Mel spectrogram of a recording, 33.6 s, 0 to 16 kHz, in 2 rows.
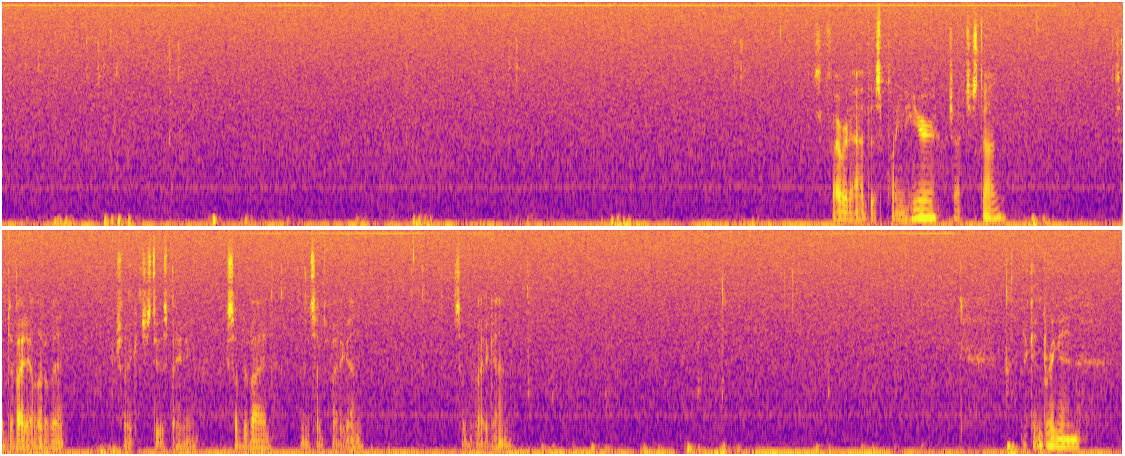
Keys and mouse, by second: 0.3 right click, 0.6 g, 1.2 click, 1.5 g, 1.7 y, 2.4 click, 3.6 KP_Decimal, 4.1 KP_1, 6.1 g, 6.1 z, 7.5 click, 7.9-9.0 middle drag, 9.1 g, 9.2 z, 10.9 click, 11.3-13.8 middle drag, 14.1 Tab, 14.5 middle click, 15.4 ctrl+r, 16.8 click, 18.3 ctrl+z, 18.7 right click, 20.0 Tab, 20.5 Tab, 20.8 right click, 22.3 middle click, 22.9 right click, 24.2 ctrl+a, 24.9 Tab, 25.6 Tab, 26.4 ctrl+a, 27.1 Tab, 27.6 ctrl+a, 29.0 Tab, 29.7 Tab, 30.2-30.6 middle drag, 31.8 n.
